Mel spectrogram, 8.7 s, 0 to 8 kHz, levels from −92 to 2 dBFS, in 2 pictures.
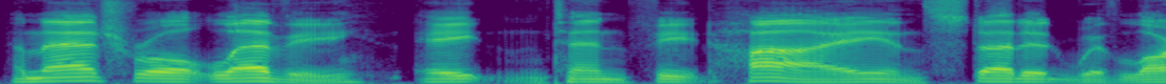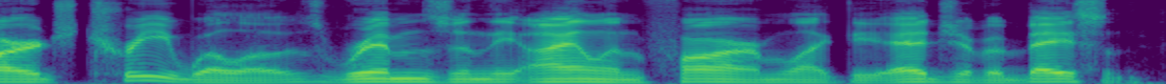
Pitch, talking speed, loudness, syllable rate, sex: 95 Hz, 170 wpm, -19 LUFS, 4.1 syllables/s, male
